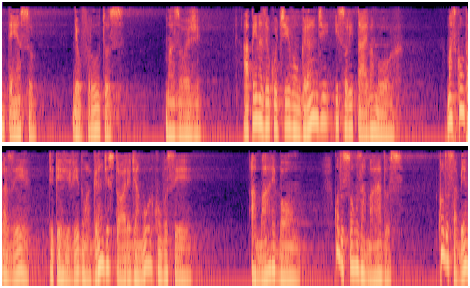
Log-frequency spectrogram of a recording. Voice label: SAUDADE ROMANTICA, Telemensagens, masc

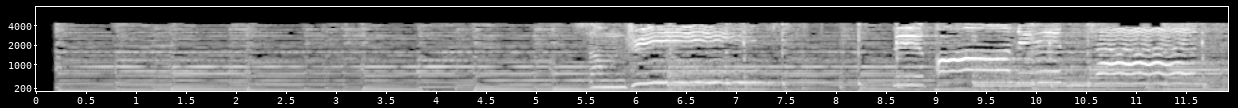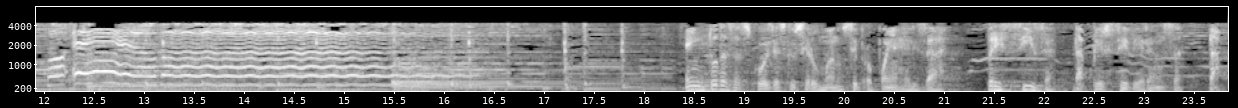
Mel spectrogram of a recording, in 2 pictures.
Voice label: Formatura Geral Masculino; Telemensagens 2017; Formaturas

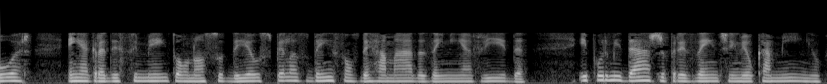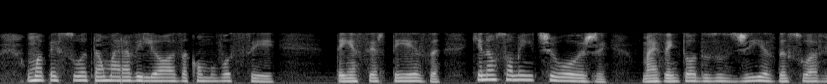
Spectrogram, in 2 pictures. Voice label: NATAL ANO NOVO SOGRO, fem; Telemensagens 2017

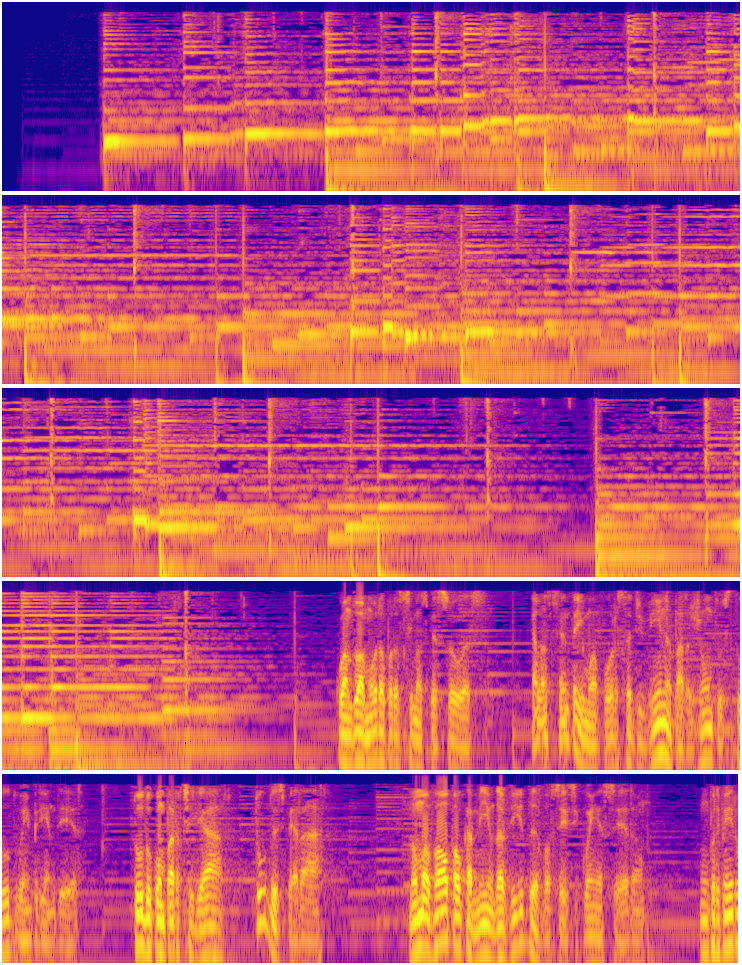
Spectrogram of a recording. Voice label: Aniversário Casamento Geral Masculino; Telemensagens 2017; Aniversários

